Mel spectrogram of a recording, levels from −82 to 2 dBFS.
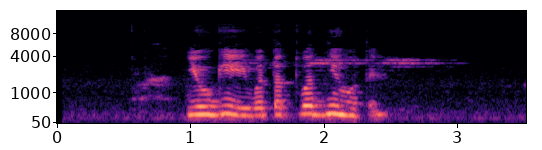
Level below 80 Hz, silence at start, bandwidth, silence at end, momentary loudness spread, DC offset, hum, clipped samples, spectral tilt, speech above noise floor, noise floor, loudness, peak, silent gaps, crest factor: -62 dBFS; 0.7 s; 9.2 kHz; 0.85 s; 18 LU; under 0.1%; none; under 0.1%; -7.5 dB/octave; 37 dB; -57 dBFS; -20 LUFS; -6 dBFS; none; 16 dB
